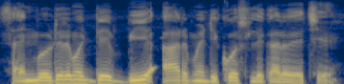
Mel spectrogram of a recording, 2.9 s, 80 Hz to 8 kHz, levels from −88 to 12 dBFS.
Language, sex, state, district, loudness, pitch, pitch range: Bengali, male, Assam, Hailakandi, -13 LUFS, 110 Hz, 100-120 Hz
